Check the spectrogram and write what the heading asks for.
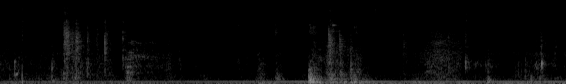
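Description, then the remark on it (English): A room door is pushed shut, with a single muffled thump near the middle and some faint shuffling and handling noises around it, over a steady low hum. No one speaks. “Let me close my door.”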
